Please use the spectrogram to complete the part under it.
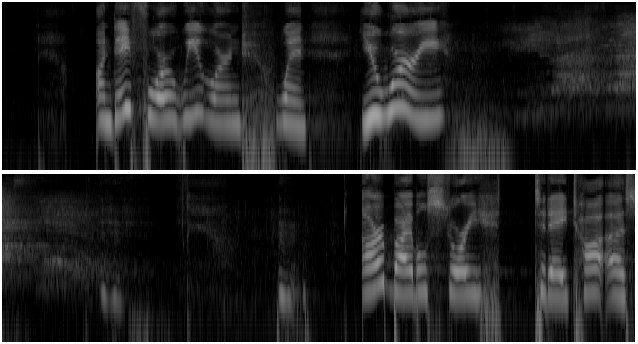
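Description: A young boy speaks clearly into a microphone.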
